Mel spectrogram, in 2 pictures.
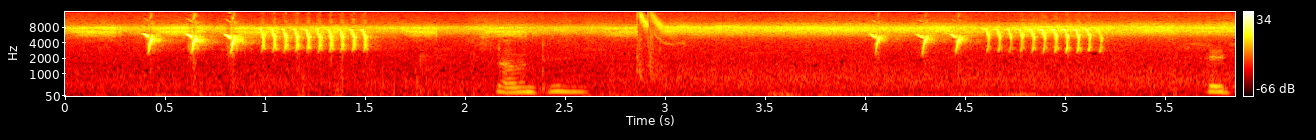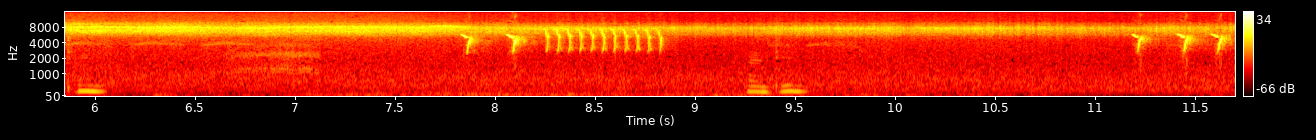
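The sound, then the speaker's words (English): Cicadas buzz in a steady high-pitched drone, broken by repeated sharp pulsed chirping bursts, while a voice speaks a few short words at intervals. “loud cicadas in the background”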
